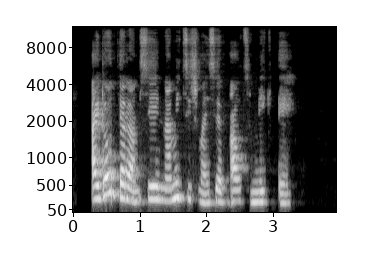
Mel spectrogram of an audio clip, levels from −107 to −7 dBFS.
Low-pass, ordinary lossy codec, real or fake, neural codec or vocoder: none; none; fake; vocoder, 24 kHz, 100 mel bands, Vocos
